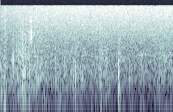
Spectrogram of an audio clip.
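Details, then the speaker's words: Pregnant woman, handheld Doppler with gel at the point of maximum intensity on the abdomen: rapid, soft, regular whooshing pulses, normal fetal heart sounds, distinguished from wind-like bowel noise. "Hai jika ada bunyi seperti desiran angin itu kemungkinan bukan divisi ya bisa jadi bising usus Ibu bunyi DJ adalah seperti ini"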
